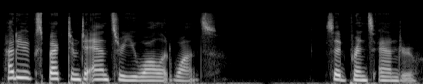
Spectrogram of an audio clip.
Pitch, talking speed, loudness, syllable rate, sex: 210 Hz, 200 wpm, -18 LUFS, 5.8 syllables/s, female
